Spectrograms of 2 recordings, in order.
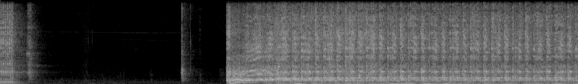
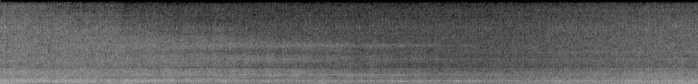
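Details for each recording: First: Miller welder Kohler EFI engine after fitting replacement fuel pump for a faulty pump flooding the throttle body: steady churning crank that never catches; new pump was empty and still filling with gas. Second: Miller welder Kohler EFI engine after work on its faulty flooding fuel pump: once running it holds a smooth, steady drone at constant speed with no stumbling or surging; running properly.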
